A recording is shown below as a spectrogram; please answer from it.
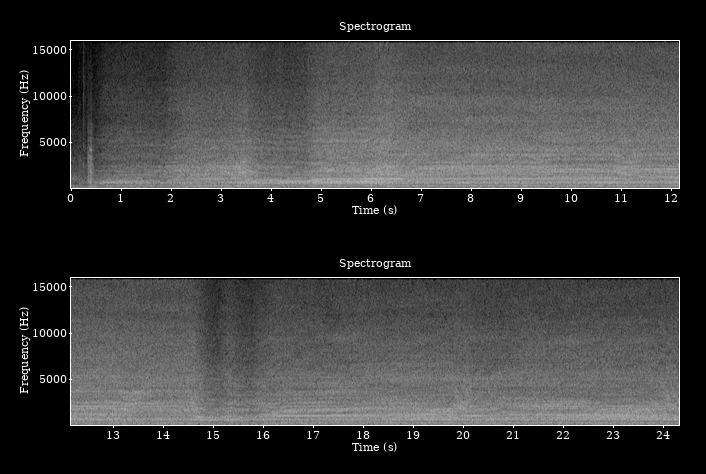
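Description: A blow dryer blows air in a continuous, fairly loud whir, its pitch shifting slightly now and then throughout, with no voices.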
